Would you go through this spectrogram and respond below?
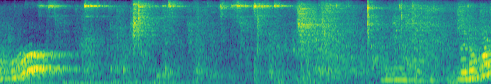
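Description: Dogs wrestle and play in a training class, with scuffling, yips and whimpers mixed under a person talking throughout.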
